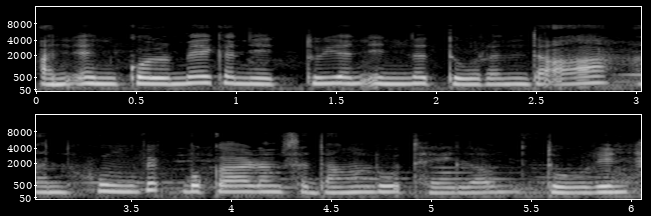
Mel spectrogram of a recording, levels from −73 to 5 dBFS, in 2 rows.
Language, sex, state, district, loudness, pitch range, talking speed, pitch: Mizo, female, Mizoram, Aizawl, -18 LUFS, 215-240 Hz, 225 wpm, 230 Hz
